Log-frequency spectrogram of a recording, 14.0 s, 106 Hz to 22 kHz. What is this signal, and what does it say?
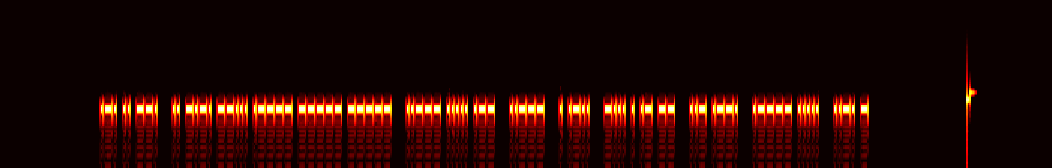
Morse code, heard as a keyed tone, about 40 wpm, 700 Hz. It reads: RIG IC7100 25W 2 EL BEAM UP 15 FT
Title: K1USN SST QSO Practice 40wpm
